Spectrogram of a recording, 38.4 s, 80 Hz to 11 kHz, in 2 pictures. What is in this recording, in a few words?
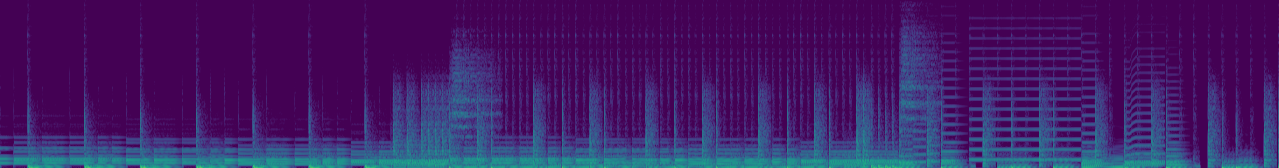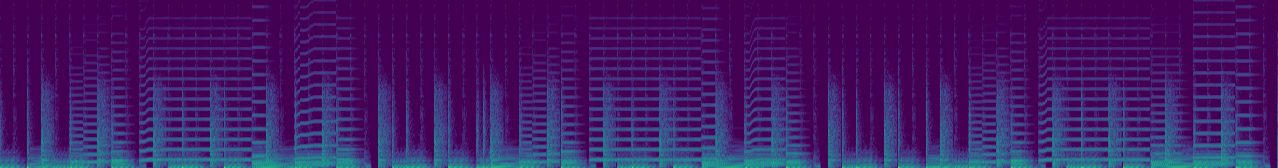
Pause Music; madden nfl 96; snes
